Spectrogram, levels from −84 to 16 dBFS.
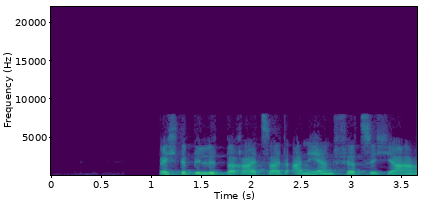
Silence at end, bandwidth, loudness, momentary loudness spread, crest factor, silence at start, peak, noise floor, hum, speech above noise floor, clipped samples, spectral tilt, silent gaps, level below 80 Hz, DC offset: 0 s; 8.2 kHz; -24 LUFS; 5 LU; 18 dB; 1.1 s; -8 dBFS; -74 dBFS; none; 50 dB; under 0.1%; -6.5 dB/octave; none; -64 dBFS; under 0.1%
